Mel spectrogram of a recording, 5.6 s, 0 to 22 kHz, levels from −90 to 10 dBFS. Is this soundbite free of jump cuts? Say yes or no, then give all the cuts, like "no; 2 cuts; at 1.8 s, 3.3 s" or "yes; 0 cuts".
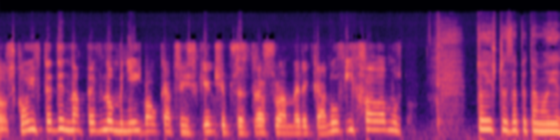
no; 3 cuts; at 1.4 s, 2.1 s, 4.0 s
